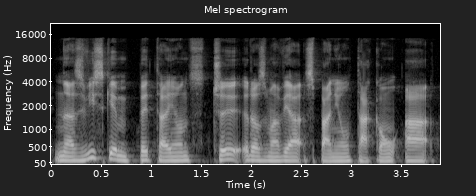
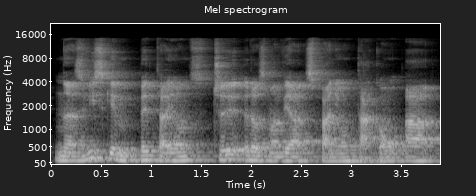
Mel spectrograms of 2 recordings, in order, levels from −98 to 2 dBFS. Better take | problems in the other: first | room echo; slight; dies away in 0.6 s // off-mic speech; somewhat distant

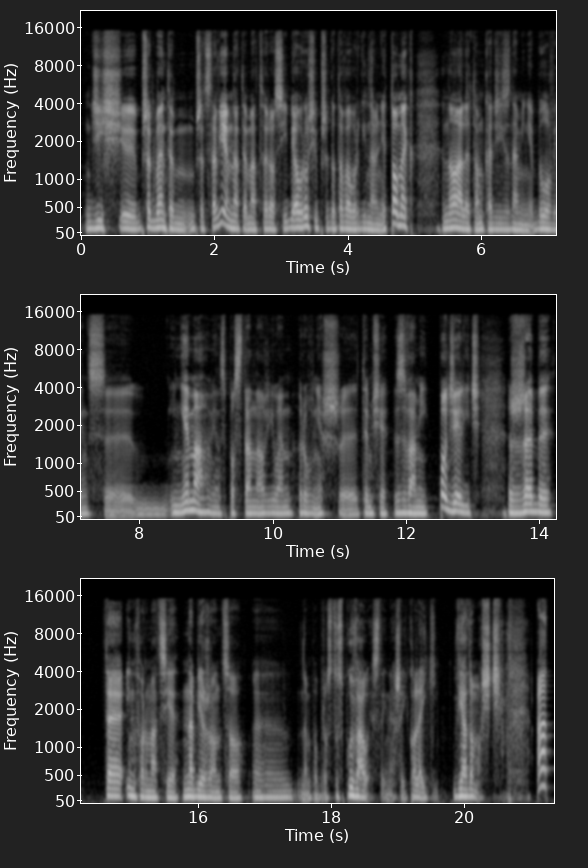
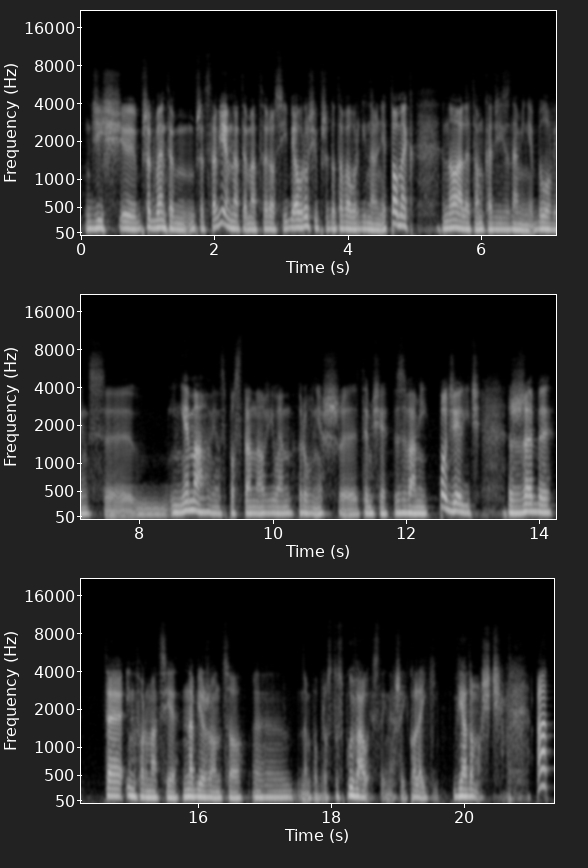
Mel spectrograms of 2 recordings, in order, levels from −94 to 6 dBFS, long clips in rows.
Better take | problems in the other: first | muffled; very; fading above 2.5 kHz

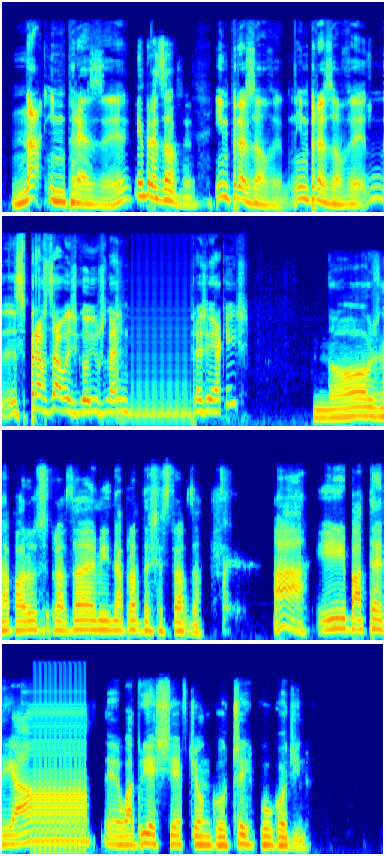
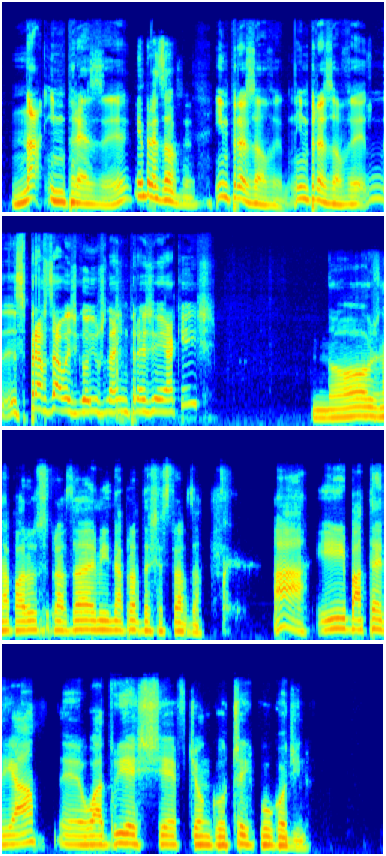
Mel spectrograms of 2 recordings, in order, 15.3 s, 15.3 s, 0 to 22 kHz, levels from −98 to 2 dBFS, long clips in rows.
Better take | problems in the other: second | audio freezing; at 5 s for 0.5 s and at 12 s for 0.5 s

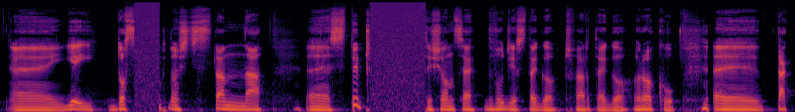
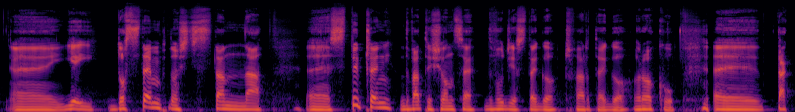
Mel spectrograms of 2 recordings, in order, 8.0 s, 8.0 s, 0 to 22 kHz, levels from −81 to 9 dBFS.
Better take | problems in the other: second | audio cutting out; filled with static; at 1.5 s and at 3.5 s for 0.5 s

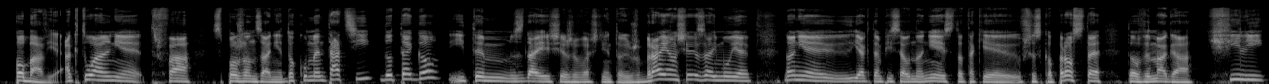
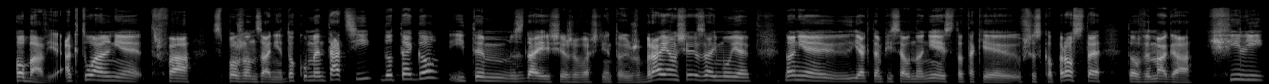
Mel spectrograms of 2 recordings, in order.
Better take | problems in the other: first | thin; very; fading below 600 Hz

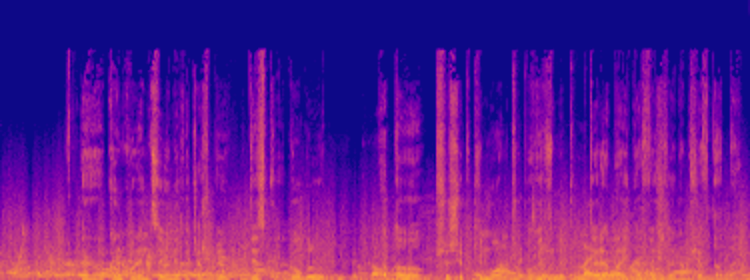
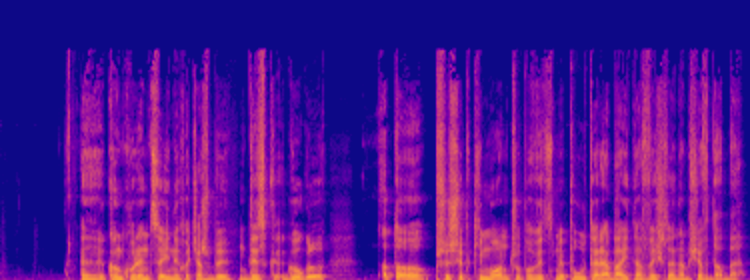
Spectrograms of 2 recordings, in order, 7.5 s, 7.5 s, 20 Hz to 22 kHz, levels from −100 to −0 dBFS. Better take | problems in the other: second | crowd noise; loud; throughout; as loud as the speech

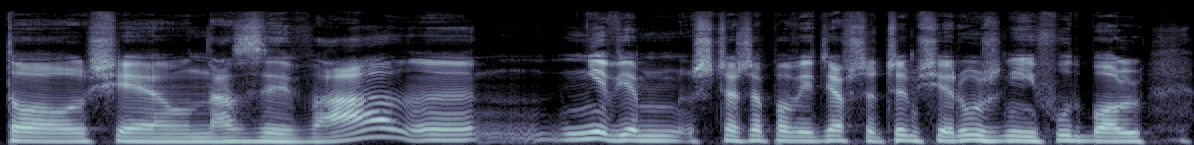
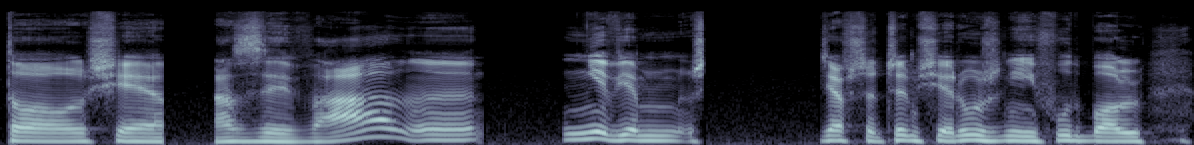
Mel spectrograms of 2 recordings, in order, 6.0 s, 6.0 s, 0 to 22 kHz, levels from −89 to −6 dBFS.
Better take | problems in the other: first | audio cutting out; at 1 s, at 2.5 s and at 3.5 s for 0.5 s

